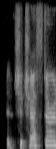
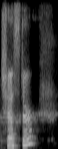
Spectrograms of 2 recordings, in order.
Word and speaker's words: Chichester: had my pronunciation corrected it's uh chichester not chester um not the university of chester okay uh lombay please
